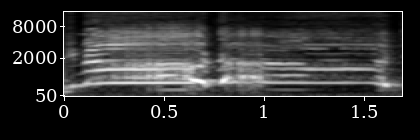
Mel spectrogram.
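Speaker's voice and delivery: high, crying mock scream; imitated screaming no. Retelling the sister's scream to viewers, a high crying shriek. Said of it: "she was screaming like".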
